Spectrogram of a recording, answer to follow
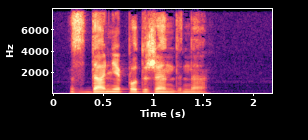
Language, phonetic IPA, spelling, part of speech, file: Polish, [ˈzdãɲɛ pɔḍˈʒɛ̃ndnɛ], zdanie podrzędne, noun, Pl-zdanie podrzędne.ogg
